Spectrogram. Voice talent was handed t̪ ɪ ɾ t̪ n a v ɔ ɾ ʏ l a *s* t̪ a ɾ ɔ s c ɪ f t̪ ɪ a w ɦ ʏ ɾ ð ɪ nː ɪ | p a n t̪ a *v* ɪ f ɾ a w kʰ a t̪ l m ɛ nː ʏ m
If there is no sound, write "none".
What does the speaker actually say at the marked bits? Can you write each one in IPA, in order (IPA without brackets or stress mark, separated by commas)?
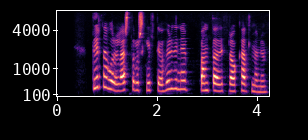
s, ð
